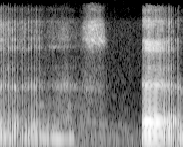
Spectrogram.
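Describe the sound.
A person who has dozed off snores with rasping, voiced breaths and a brief hissing intake between them, then falls quiet before one strong, buzzing snore.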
